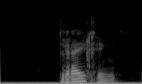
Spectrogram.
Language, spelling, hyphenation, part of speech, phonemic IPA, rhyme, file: Dutch, dreiging, drei‧ging, noun, /ˈdrɛi̯.ɣɪŋ/, -ɛi̯ɣɪŋ, Nl-dreiging.ogg
- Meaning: threat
